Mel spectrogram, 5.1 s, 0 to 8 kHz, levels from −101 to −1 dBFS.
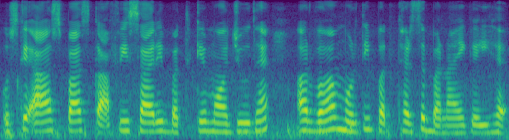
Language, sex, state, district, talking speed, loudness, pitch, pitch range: Hindi, female, Bihar, Araria, 175 wpm, -19 LUFS, 200 Hz, 185-210 Hz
